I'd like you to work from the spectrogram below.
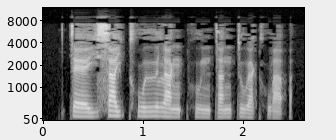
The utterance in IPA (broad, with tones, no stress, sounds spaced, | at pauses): t ɛː˩˦ j s a˧ j kʰ w ɯː˥˩ l a˦˥ ŋ pʰ u˨˩ n t a˦˥ n t u˨˩ a̯ kʰ w a˨˩ ʔ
